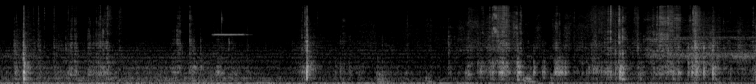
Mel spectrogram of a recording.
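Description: Clear plastic packaging tray and cardboard box being handled, plastic rubbing and scraping, with two sharp clicks: one just after the start and one about three seconds in.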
